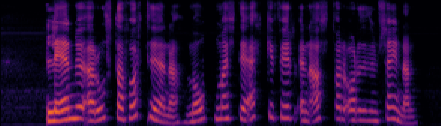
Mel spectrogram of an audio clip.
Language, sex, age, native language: Icelandic, female, 50-59, Icelandic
